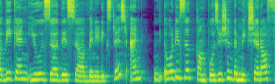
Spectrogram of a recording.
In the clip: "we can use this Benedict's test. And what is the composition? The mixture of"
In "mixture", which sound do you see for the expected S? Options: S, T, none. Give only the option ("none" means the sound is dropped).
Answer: none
